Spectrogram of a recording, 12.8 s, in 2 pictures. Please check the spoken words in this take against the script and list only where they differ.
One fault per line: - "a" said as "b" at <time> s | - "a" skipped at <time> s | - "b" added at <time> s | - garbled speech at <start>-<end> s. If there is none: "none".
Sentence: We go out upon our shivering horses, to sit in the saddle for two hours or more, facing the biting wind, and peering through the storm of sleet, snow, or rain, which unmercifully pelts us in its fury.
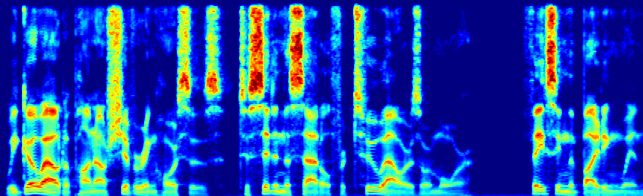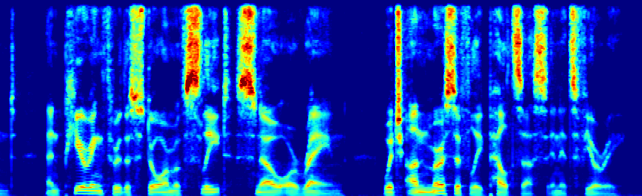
none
